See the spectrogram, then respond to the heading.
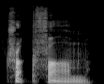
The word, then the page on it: truck farm: British English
